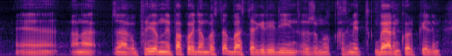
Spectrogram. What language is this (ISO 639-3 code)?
kaz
